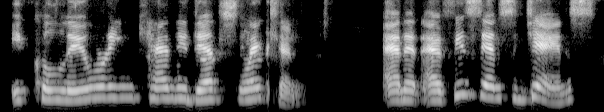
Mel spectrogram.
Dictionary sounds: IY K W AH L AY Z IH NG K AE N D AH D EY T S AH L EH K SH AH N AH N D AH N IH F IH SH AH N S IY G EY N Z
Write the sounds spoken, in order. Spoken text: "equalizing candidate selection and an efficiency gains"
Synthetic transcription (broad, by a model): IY K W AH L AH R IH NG K AE N D AH D EY T S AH L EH K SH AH N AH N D AH N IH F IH S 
